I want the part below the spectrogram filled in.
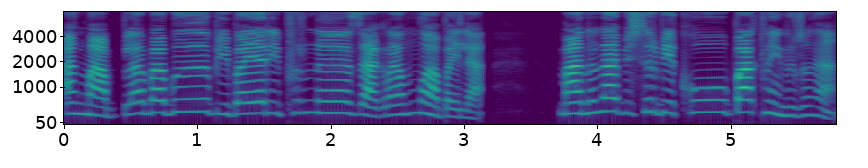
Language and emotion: Bodo, disgusted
